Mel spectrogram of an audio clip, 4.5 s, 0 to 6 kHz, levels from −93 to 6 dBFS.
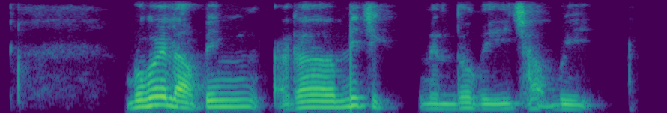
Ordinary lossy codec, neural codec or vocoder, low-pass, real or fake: Opus, 24 kbps; none; 5.4 kHz; real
